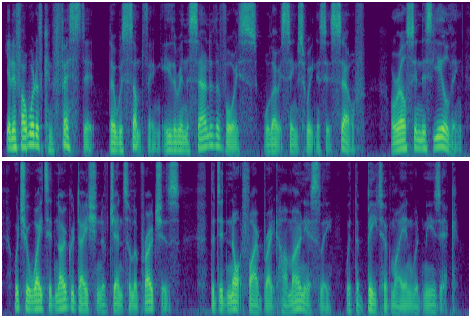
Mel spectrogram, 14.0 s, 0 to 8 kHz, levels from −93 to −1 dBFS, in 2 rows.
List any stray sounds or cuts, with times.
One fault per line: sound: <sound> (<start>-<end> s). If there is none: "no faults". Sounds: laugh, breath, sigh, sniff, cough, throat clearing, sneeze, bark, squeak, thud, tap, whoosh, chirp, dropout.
no faults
